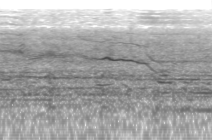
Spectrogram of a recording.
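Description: Festival crowd ambience with music playing: several steady held notes under a high, wavering tone that glides down in pitch about a second and a half in.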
